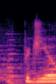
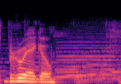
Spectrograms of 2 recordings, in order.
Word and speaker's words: Brugio: Brugio, whatever. It's Bruego. It's a different language that doesn't exist on Earth. That's how it's pronounced.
